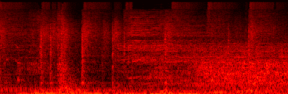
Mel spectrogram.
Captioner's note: vehicle door slams; engine revs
